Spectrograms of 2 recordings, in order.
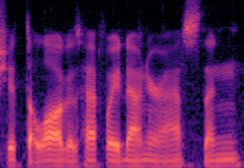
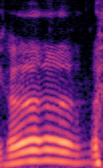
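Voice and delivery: loud, higher-pitched "uh"; demonstrated noise; 6 semitones higher, 6 dB louder than usual. Shown as a demonstration. Prompting a friend to do the noise, loud high "uh". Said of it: "can you do the".

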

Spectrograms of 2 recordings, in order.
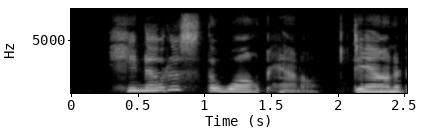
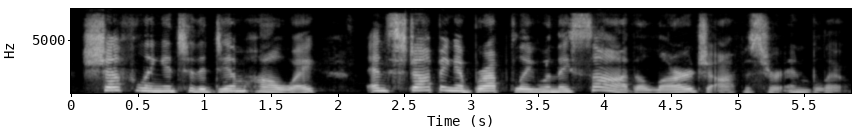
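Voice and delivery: ordinary delivery, nothing marked

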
